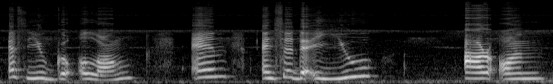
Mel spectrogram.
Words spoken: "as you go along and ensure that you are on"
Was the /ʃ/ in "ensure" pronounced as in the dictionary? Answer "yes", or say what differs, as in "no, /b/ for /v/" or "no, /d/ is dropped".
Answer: no, /s/ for /ʃ/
